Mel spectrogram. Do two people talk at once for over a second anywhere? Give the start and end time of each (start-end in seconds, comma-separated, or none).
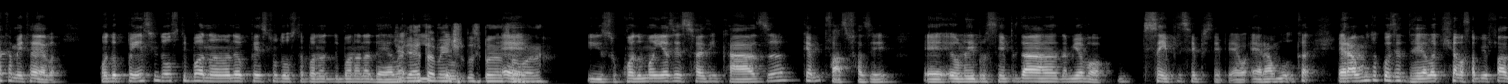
4.0-5.4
